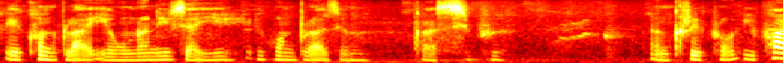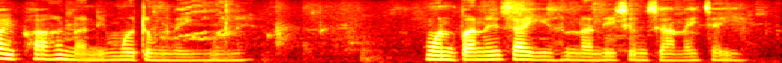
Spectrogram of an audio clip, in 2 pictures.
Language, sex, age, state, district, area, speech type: Bodo, male, 60+, Assam, Kokrajhar, urban, spontaneous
